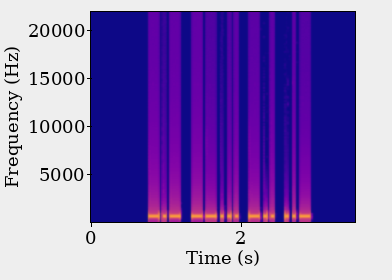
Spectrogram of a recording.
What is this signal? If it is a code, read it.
Morse code, heard as a keyed tone, about 25 wpm, 700 Hz. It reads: K7DU
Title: USA Call Signs - 4 Characters - 4x Character Spacing - 25wpm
